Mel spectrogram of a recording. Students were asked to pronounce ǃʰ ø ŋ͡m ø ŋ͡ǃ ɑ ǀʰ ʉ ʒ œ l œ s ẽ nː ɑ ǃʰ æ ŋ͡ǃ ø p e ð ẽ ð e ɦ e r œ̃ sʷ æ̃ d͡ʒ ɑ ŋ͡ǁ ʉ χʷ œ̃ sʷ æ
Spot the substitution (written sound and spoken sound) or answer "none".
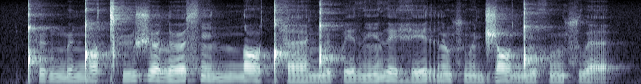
ŋ͡ǁ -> ŋ͡ǃ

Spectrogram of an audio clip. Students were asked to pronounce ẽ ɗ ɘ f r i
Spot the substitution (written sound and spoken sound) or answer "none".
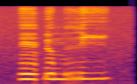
f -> m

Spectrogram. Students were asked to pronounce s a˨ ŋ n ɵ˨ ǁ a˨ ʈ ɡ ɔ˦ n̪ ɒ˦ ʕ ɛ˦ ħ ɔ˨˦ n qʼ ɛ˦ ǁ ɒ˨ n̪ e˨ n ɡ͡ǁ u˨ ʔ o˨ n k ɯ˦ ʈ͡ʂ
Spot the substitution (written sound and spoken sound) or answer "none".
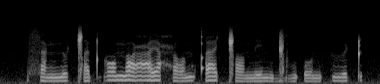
ʈ͡ʂ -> ʈ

